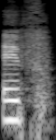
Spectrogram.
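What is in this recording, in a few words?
pronunciation ф, Russian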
